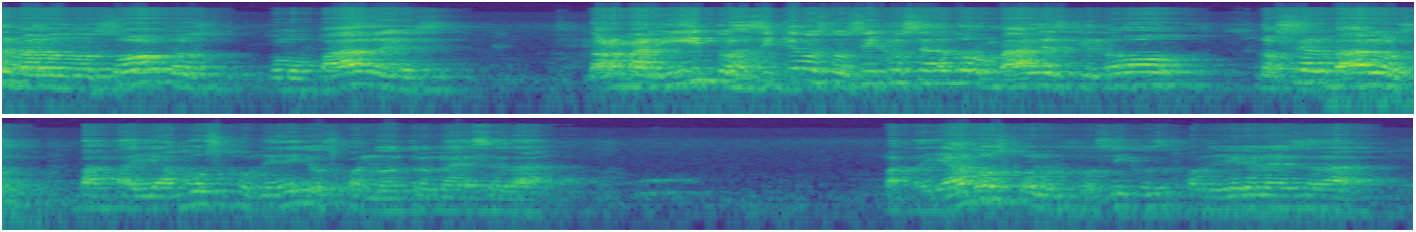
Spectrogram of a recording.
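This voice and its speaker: A man's voice: high-pitched, normal speed, creaky, slight background noise. A man preaching a sermon, calling his listeners brothers, asking rhetorical questions and acting out little dialogues. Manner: acts out short dialogues in voices. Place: church hall. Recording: echoey hall, voice from far off.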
